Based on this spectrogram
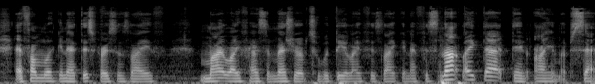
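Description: Talking at a very fast pace, a woman with a very deep, low pitch has a bright, sharp tone, vocal fry and fairly even intonation. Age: 20s. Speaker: podcast host. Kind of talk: casual monologue.

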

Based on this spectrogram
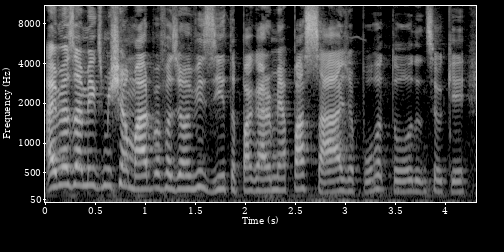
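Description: A woman speaks at a very fast pace in a bright, sharp tone. The recording is very clean, with a silent background. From Mato Grosso, Brazil (Rondonópolis). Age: 30s. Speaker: advertising professional and crypto investor. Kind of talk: casual chat.

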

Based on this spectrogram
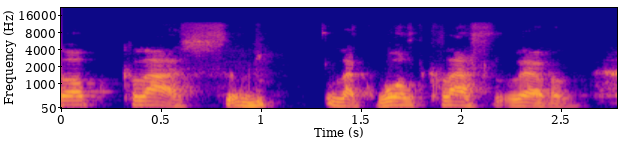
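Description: A man speaks with a Russian accent at a fairly slow pace. His pitch shows ordinary variation. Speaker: sports scientist. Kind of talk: interview.

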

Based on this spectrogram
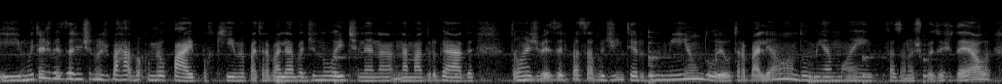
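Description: Over music in the background, a woman talks at a fairly quick pace with hardly any pauses, her pitch swinging very widely. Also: fairly low pitch for a woman. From Rio de Janeiro, Brazil. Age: 30s. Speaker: teacher and makeup artist telling supernatural stories. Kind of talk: personal storytelling.

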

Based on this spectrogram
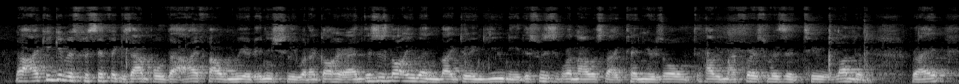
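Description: A man speaks very fast at a medium pitch, his loudness very even and his intonation fairly even, over noticeable background noise. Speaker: podcast co-host, university student. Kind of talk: casual chat. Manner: fast talker.

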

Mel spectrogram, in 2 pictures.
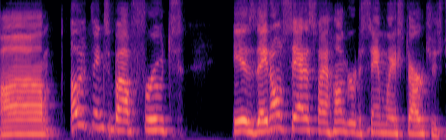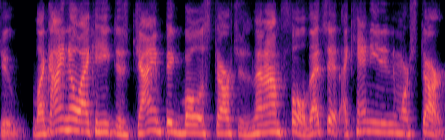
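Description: A man projects a raised voice with a bright, sharp tone, high pitch and lively intonation. He moves at a fairly quick pace over a quiet background. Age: 60s. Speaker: medical doctor. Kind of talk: interview.

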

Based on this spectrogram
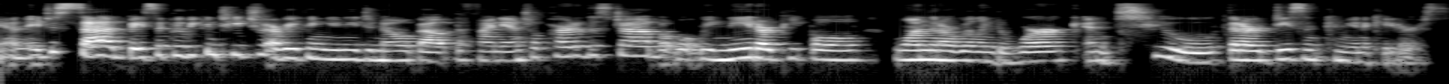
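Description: Speaking in a normal speaking voice, a woman with an American accent has a medium pitch. Her intonation is lively. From US Midwest, Michigan's Upper Peninsula. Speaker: mother of athletes. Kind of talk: interview conversation.

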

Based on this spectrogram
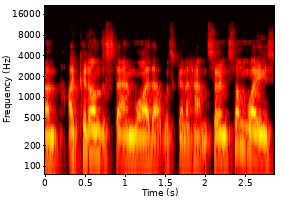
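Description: A man with a southern English accent speaks in a fairly high pitch and fairly even intonation against a quiet background. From Luton, England. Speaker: former football club official. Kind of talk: casual chat. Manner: halting.

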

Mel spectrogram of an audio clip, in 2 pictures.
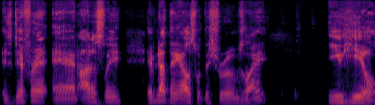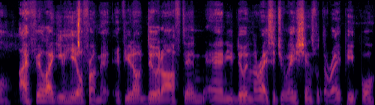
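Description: With an American accent, a man talks in an unremarkable speaking voice at medium pitch with ordinary pitch variation, the sound dry and close with no echo on a very clean recording over a silent background. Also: fairly quick pace. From US Midwest (Columbus, Ohio). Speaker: guest, former dispensary worker. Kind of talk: casual chat.

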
